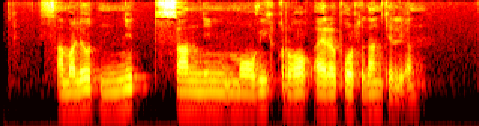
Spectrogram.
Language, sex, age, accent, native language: Uzbek, male, 25-34, Sirdaryo, Uzbek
